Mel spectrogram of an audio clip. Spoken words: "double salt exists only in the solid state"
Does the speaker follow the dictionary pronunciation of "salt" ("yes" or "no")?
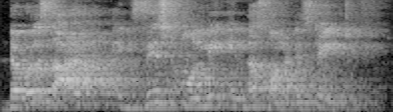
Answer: no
